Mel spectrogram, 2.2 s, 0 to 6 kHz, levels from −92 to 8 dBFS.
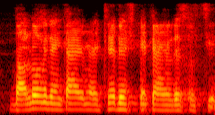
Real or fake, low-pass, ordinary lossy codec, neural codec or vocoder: fake; 5.4 kHz; none; codec, 32 kHz, 1.9 kbps, SNAC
